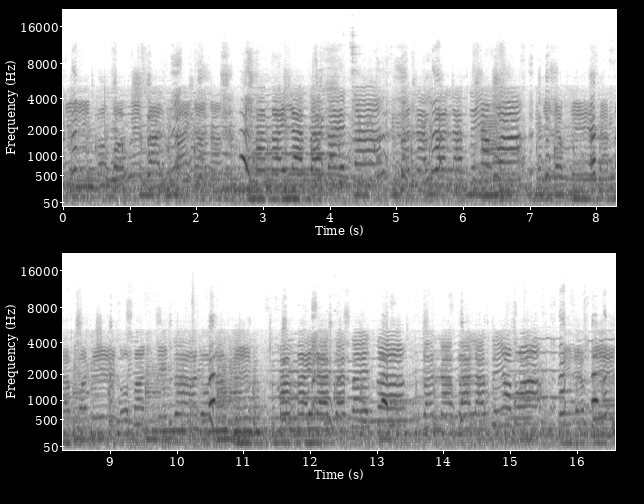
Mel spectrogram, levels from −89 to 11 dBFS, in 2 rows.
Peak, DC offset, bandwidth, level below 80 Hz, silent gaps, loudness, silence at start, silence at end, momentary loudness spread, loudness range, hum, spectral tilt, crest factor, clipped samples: -4 dBFS; under 0.1%; 11 kHz; -46 dBFS; none; -22 LUFS; 0 s; 0 s; 7 LU; 2 LU; none; -6.5 dB/octave; 18 dB; under 0.1%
